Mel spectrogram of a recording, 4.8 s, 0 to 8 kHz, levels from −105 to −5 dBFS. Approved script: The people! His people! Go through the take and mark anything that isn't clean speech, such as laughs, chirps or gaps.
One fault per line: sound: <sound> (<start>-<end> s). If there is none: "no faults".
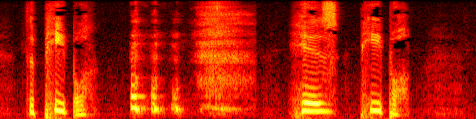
sound: laugh (1.3-2.6 s)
